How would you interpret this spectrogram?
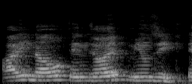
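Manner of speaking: "enjoy" said very slowly, word by word; slow example sentence. Shown as a demonstration. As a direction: dictate "I now enjoy music" at a crawl. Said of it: "एंजॉय वाला ओए लगा है". (बहुत धीरे उदाहरण वाक्य)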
